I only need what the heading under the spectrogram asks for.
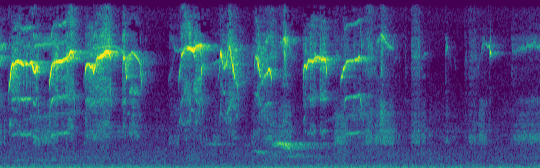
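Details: Edible-nest swiftlet chick begging while fed: fast bursts of high, shrill, wavering squeaks for about three seconds, then a lower rough note and fading, sparser faint peeps.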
